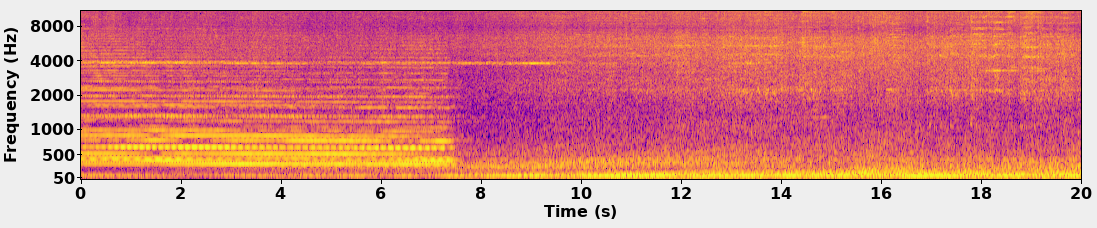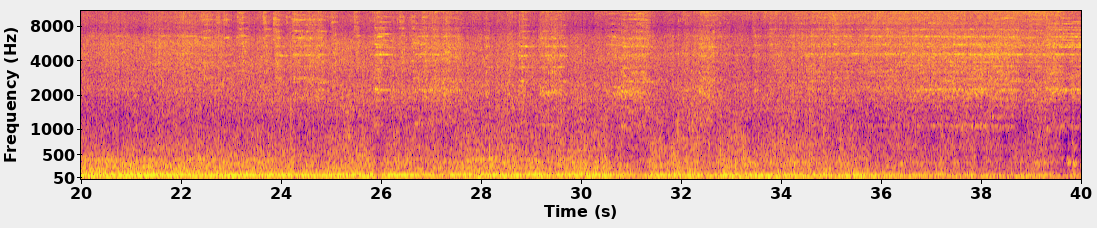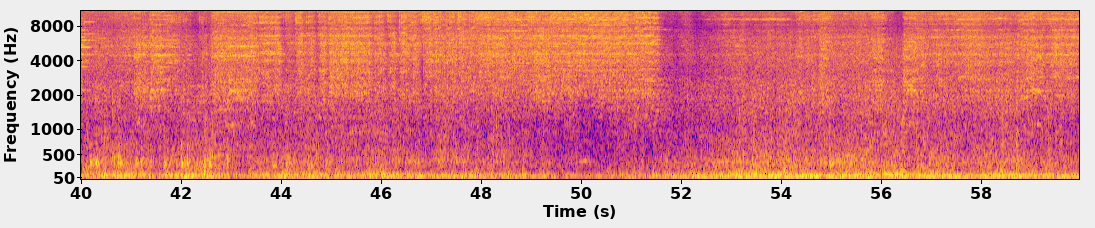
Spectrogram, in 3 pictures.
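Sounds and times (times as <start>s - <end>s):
freight train wheels rumbling: 0.0s - 59.9s
high-pitched wheel squeal: 7.4s - 9.8s, 16.1s - 19.6s, 35.4s - 40.2s
wheels clattering over rail joints: 36.8s - 49.5s.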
